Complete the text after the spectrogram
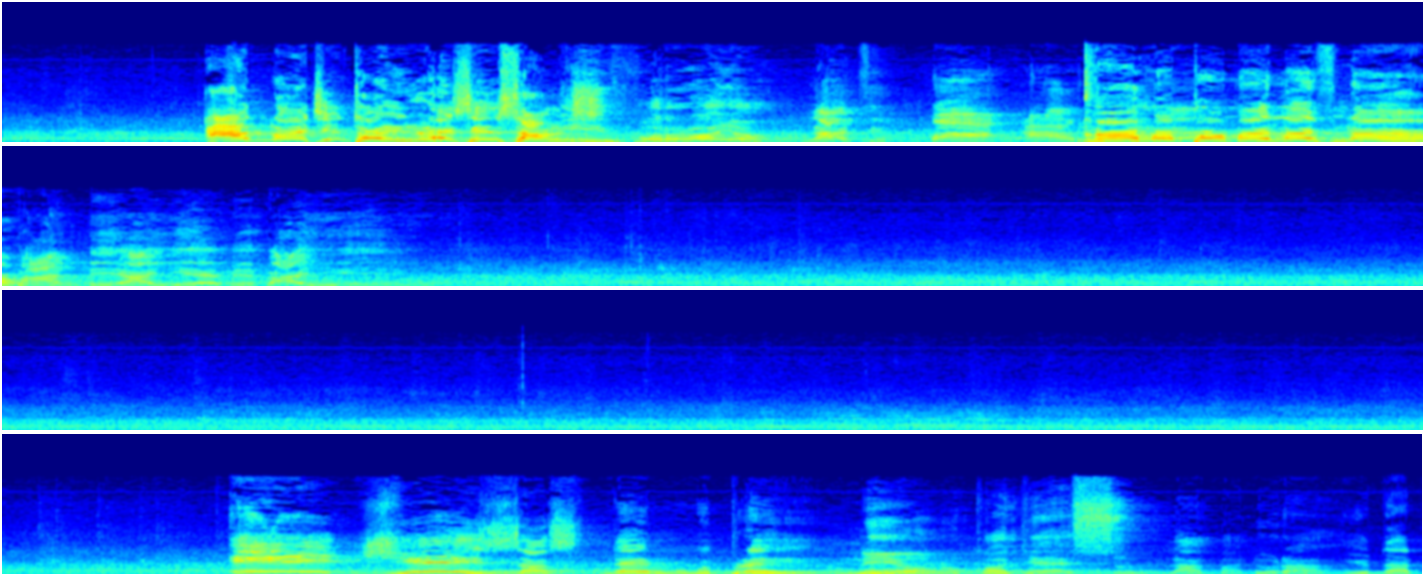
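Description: A man prays loudly and forcefully through a microphone in a large echoing hall.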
